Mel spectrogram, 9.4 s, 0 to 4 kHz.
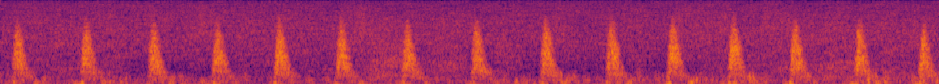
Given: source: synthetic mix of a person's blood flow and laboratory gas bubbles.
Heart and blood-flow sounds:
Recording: Doppler ultrasound of blood flow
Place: subclavian vein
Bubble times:
no bubbles
From the record:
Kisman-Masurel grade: 000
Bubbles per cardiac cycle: 0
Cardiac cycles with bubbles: 0%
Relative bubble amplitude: no bubbles discernible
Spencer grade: 0 (complete lack of bubble signals)

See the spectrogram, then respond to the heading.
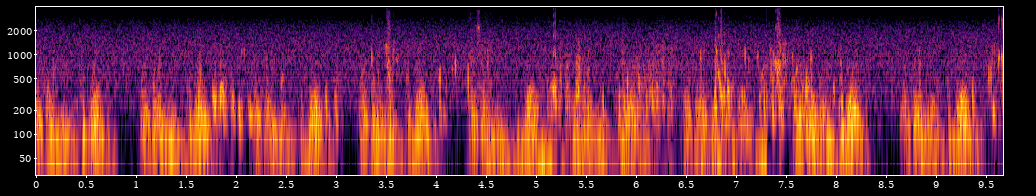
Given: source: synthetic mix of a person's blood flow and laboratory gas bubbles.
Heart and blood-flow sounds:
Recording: Doppler ultrasound of blood flow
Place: precordium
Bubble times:
1.73-2.23 s: bubbles
2.44-2.49 s: bubbles
2.88-2.94 s: bubbles
2.97-3.09 s: bubbles
3.33-3.40 s: bubbles
3.48-3.64 s: bubbles
3.99-4.23 s: bubbles
4.29-4.57 s: bubbles
4.95-5.27 s: bubbles
5.64-5.72 s: bubbles
5.81-6.42 s: bubbles
6.75-7.67 s: bubbles
9.33-9.42 s: bubbles
9.49-9.68 s: bubbles
From the record:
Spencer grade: 3 (all of the cardiac periods contain showers or single bubble signals, but not dominating or overriding the cardiac motion signals)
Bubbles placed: only in the low amplitude regions of the cardiac cycle

